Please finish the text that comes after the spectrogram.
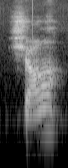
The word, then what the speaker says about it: seo: Today, I think I'm going to look at how to say this and that in Irish, which those words in Irish are shaw, meaning this, and shin, meaning that. So, let's have a few examples here, and they'll be up here on the screen for you.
